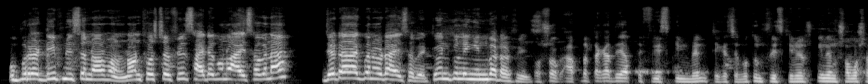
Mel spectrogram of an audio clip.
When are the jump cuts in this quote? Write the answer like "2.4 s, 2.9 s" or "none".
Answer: none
